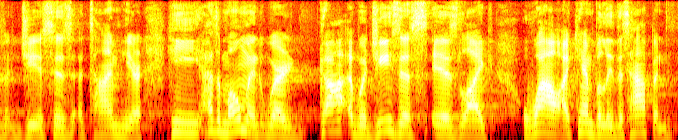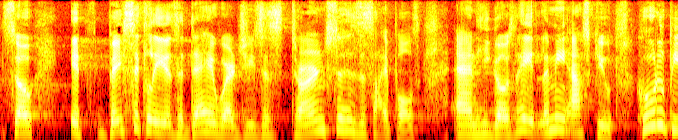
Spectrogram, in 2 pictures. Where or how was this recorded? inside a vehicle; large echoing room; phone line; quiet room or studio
large echoing room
